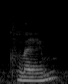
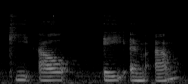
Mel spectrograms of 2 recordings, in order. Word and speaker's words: Klamm: Dia itu berusaha keras banget untuk menghubungi pihak kastil, terutama seorang pejabat misterius bernama Clem. Actually, I don't know how to pronounce his name. It's Klamm.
